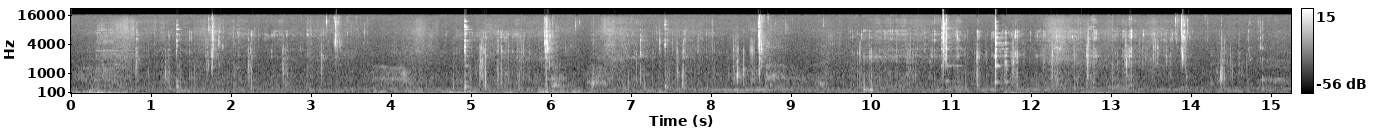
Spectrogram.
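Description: Close-miked chewing of soft fusilli pasta soaked in stewed-meat broth, with scattered sharp, wet mouth clicks and smacks.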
